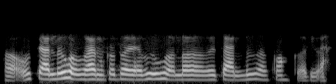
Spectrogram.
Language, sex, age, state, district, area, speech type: Odia, female, 45-60, Odisha, Angul, rural, conversation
